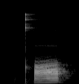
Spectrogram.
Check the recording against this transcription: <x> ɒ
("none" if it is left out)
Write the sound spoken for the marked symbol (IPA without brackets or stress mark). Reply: kʰ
